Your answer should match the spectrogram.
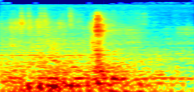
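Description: Elevator doors slide shut over a steady low mechanical rumble, with a single soft clunk as they meet midway through; no voices.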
